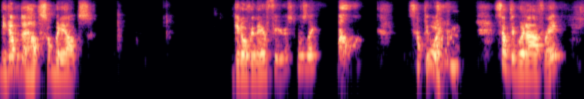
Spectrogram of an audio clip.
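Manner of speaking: close to tears, choked up, words catching. Recalling helping someone get over their fears, choked up with emotion. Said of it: "I still get choked up talking about this".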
